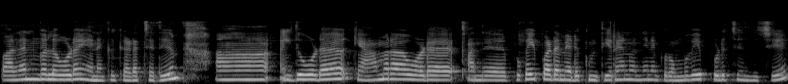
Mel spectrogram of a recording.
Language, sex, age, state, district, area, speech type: Tamil, female, 45-60, Tamil Nadu, Pudukkottai, urban, spontaneous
